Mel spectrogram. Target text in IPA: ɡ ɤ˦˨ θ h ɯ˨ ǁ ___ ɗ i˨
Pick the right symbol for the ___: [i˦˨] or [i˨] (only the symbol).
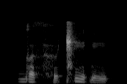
i˦˨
